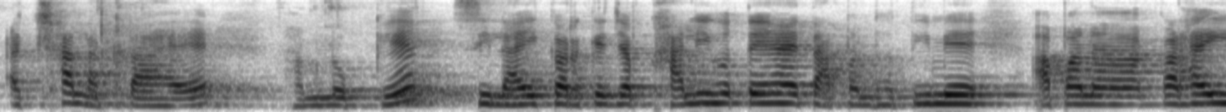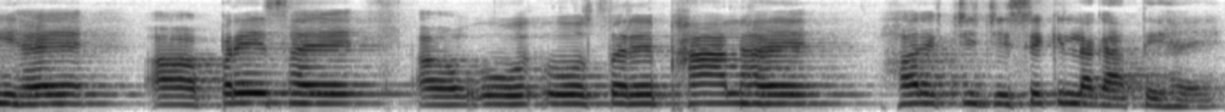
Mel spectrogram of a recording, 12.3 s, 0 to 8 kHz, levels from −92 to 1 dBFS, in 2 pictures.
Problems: constant background noise, background conversations at intervals, echo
